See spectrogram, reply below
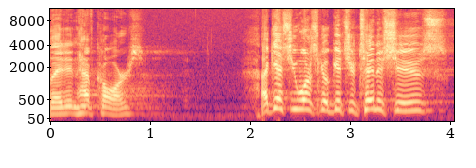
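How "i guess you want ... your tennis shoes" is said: quick, high, eager disciple voice. Retold or imitated. Disciples eager to rush off, fast and high. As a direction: rush it out like keen followers.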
